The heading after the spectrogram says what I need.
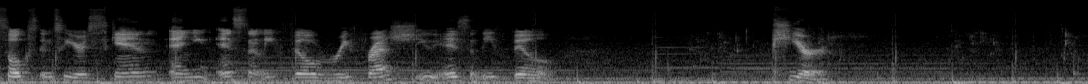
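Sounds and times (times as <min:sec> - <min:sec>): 
speech: 0:00.1 - 0:05.7, 0:07.8 - 0:08.4
water drips plopping: 0:06.6 - 0:10.8
water pouring: 0:06.9 - 0:07.8, 0:09.4 - 0:10.8.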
